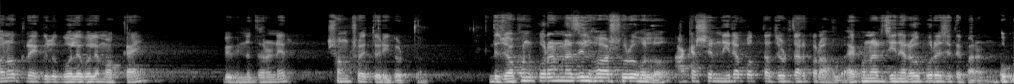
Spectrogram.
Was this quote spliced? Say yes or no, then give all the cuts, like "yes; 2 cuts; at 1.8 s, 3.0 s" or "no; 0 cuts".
no; 0 cuts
